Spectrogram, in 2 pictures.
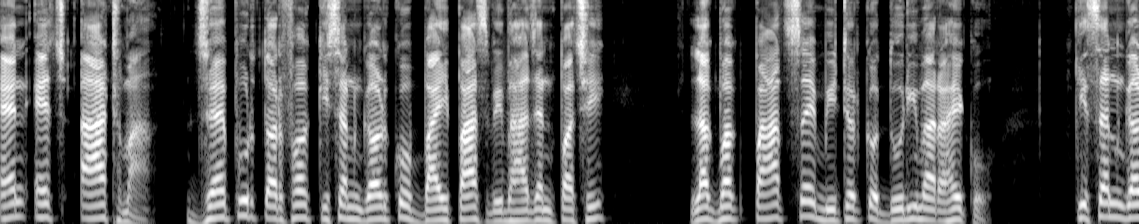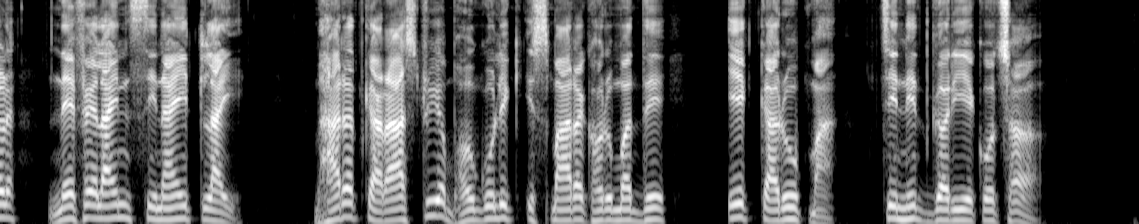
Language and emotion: Nepali, neutral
